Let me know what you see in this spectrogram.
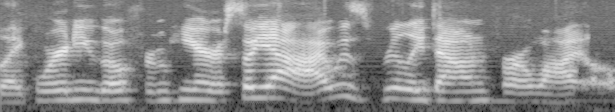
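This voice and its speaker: Amid noticeable background noise, a woman with an American accent speaks at a fairly high pitch with ordinary pitch variation. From Michigan. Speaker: YouTuber and political activist. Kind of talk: casual interview. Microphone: too quiet at first.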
